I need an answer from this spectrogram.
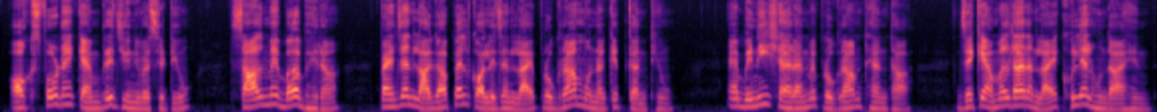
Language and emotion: Sindhi, neutral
